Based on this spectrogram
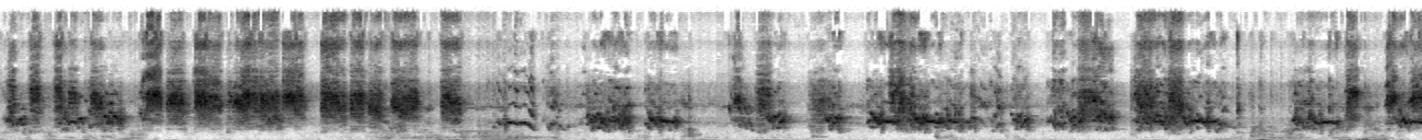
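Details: Pet budgerigar breeding pair giving bursts of harsh, squawky chirps and scratchy chatter, separated by brief pauses, with occasional low knocks in the background.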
